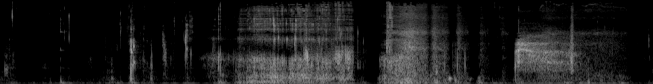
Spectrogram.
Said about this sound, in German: Darf ich den toten Fisch, der da drin schwimmt, essen? Oder ist der zur Deko da? Nee, der unterstützt das Aroma, darf sein. Man hört, wie die Gräten unter deinen Zähnen zerbrechen.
